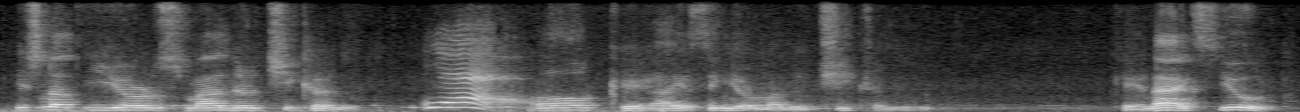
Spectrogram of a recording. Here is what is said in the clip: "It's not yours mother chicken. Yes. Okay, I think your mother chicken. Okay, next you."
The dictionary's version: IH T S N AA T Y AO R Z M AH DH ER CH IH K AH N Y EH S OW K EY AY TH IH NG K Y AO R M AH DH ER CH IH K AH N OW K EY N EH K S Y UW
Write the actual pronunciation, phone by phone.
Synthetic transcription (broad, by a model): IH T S N AA T Y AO R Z M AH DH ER CH IH K AH N Y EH OW K EY AY TH IH NG K Y AO R M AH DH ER CH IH K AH N OW K EY N EH K S Y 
